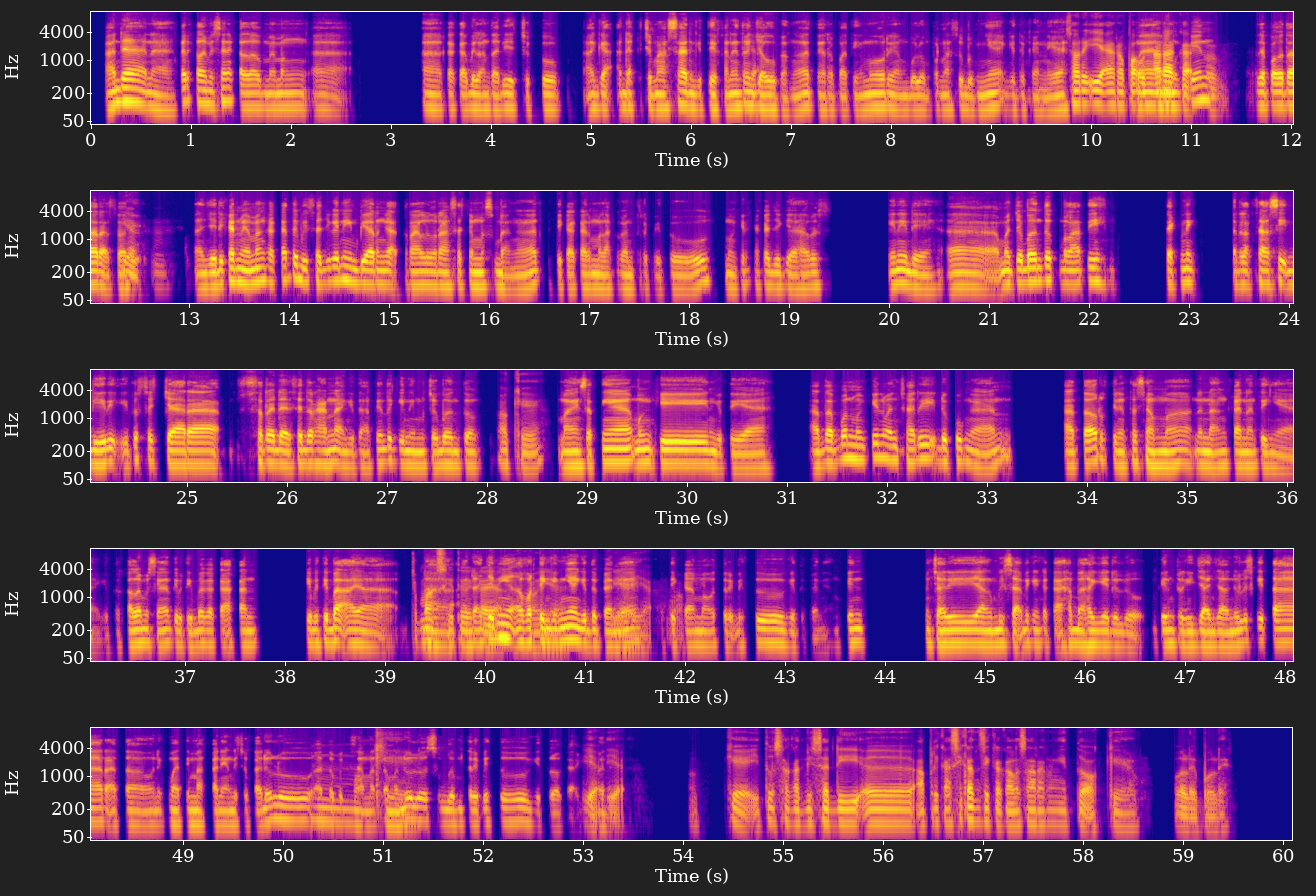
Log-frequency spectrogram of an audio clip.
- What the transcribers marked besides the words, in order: "Eropa" said as "lepa"; in English: "mindset-nya"; other background noise; in English: "overthinking-nya"
- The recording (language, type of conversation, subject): Indonesian, advice, Bagaimana cara mengurangi kecemasan saat bepergian sendirian?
